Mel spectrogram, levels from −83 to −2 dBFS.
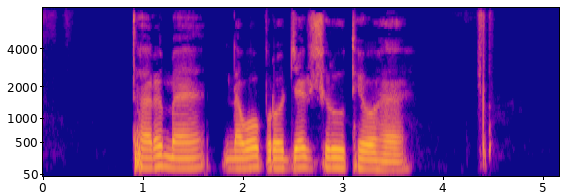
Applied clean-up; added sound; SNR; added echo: none; none; none; none.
